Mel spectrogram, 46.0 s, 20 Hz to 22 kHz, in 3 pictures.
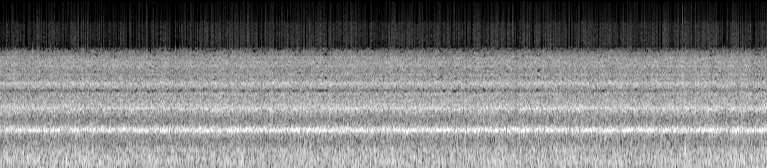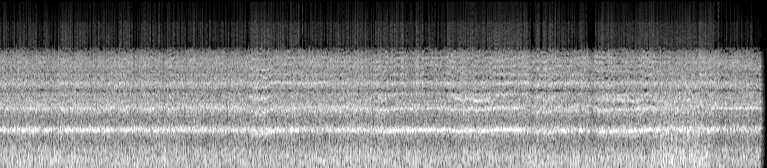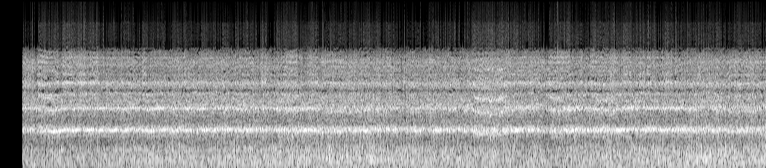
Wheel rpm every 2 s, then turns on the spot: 230, 230, 230, 230, 230, 230, 230, 230, 230, 230, 230, 230, 230, 220, 230, 230, 230, 240, 230, 230, 220, 230, 230.
none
